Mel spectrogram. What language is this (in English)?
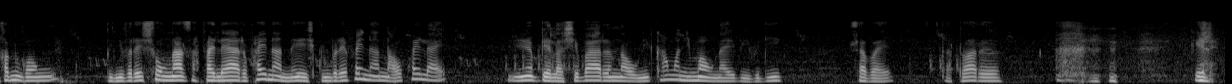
Bodo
